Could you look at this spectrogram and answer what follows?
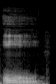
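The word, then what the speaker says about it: Iyi: I'll spell it for you. Yeah, K-I-L-I-N-D-I. Kalindi, and his last name is E, spelled I-Y-I.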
